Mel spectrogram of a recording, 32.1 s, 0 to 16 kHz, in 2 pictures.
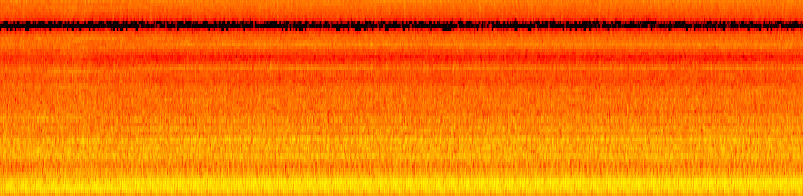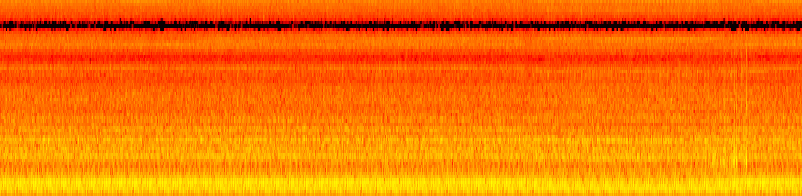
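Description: Miele Professional PW 6065 Vario washing machine in its final spin, the drum held at a steady reduced speed because the load is too unbalanced for full speed. The motor and drum give a steady hum with a few constant tones.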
